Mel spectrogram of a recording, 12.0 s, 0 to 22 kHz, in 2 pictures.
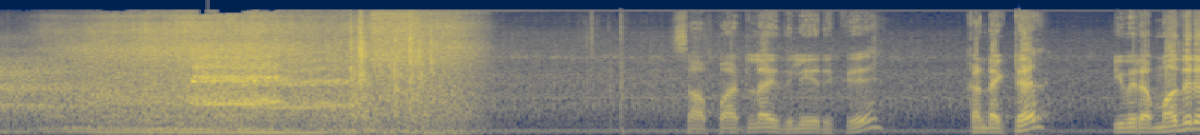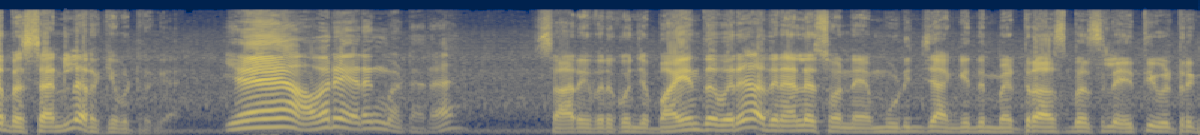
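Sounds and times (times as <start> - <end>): tyres squealing: 0.0 - 2.6
bus engine running: 0.0 - 12.0.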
